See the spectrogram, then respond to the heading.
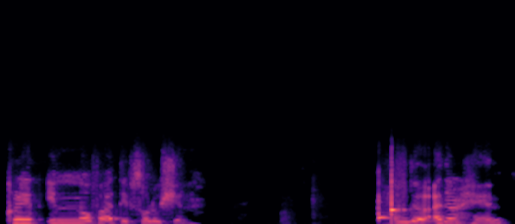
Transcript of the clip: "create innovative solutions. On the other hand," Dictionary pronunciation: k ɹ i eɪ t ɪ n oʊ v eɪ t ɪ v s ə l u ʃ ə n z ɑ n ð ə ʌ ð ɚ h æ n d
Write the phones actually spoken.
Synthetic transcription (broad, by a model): k ɹ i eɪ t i n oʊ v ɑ t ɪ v s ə l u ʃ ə n ɑ n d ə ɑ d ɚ h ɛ n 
